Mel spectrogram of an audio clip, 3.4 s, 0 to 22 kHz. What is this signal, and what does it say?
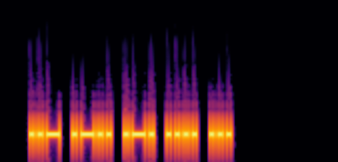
Morse code, heard as a keyed tone, about 27 wpm, 700 Hz. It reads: ULRHS
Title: Code Groups - 5 Letters - 28wpm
